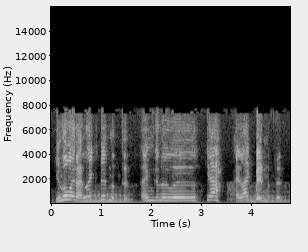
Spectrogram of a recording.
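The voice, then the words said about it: Slavic-accented impression of another person. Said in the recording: “that was a quick impression of him. Wasn't very accurate ... that sounded Polish ... It was too Slavic.”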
